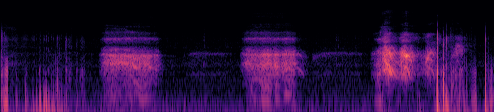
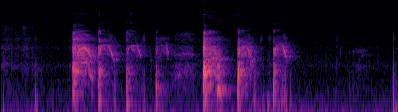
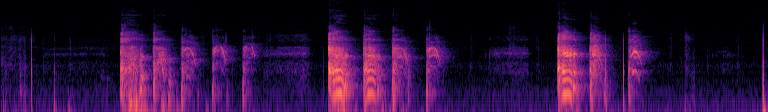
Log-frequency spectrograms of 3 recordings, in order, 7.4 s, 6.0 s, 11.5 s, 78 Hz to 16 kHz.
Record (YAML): exhalation_length: 7.4 s
exhalation_amplitude: 12234
exhalation_signal_mean_std_ratio: 0.42
cough_length: 6.0 s
cough_amplitude: 9742
cough_signal_mean_std_ratio: 0.37
three_cough_length: 11.5 s
three_cough_amplitude: 22705
three_cough_signal_mean_std_ratio: 0.34
survey_phase: beta (2021-08-13 to 2022-03-07)
age: 45-64
gender: Male
wearing_mask: 'No'
symptom_cough_any: true
symptom_new_continuous_cough: true
symptom_runny_or_blocked_nose: true
symptom_sore_throat: true
symptom_fatigue: true
symptom_fever_high_temperature: true
symptom_loss_of_taste: true
symptom_onset: 3 days
smoker_status: Never smoked
respiratory_condition_asthma: false
respiratory_condition_other: false
recruitment_source: Test and Trace
submission_delay: 1 day
covid_test_result: Positive
covid_test_method: RT-qPCR
covid_ct_value: 15.3
covid_ct_gene: ORF1ab gene
covid_ct_mean: 15.7
covid_viral_load: 6800000 copies/ml
covid_viral_load_category: High viral load (>1M copies/ml)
